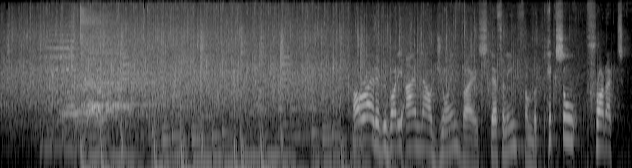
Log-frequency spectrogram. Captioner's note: applause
